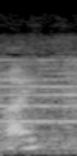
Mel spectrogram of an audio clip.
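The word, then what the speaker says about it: Raï: Le stade du rail. Pourquoi? Parce que rail, d'abord en niçois, ça s'écrit R-A-I tréma. Le Y n'existant pas.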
